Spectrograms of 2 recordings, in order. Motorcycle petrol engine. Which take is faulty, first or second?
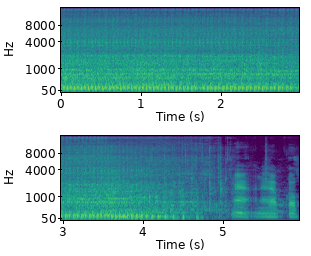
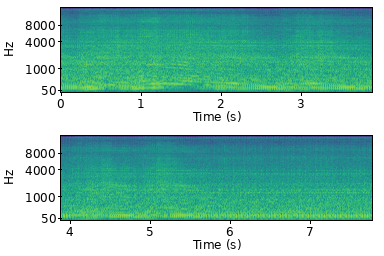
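second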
